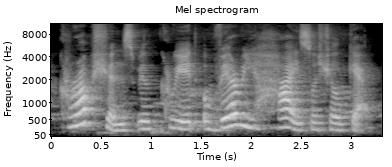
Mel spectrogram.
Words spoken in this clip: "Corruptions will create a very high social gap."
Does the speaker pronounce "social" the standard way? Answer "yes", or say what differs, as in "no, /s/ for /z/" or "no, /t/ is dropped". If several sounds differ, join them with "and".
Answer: yes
